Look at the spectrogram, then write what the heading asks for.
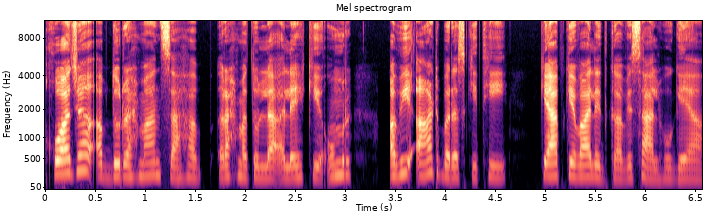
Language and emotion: Urdu, neutral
